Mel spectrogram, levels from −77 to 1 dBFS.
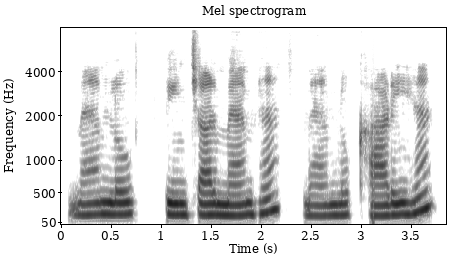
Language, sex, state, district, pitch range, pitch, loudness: Hindi, female, Bihar, Jahanabad, 165-190 Hz, 170 Hz, -17 LUFS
